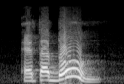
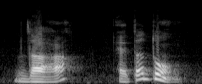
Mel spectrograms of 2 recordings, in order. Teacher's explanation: the intonation of a general question is characterized by a sharp rise of tone while pronouncing the last unstressed or stressed vowel in the sentence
